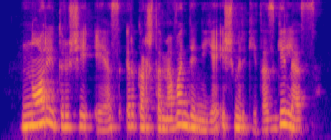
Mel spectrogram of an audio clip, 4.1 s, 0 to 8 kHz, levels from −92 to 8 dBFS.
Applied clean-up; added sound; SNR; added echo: none; none; none; none.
